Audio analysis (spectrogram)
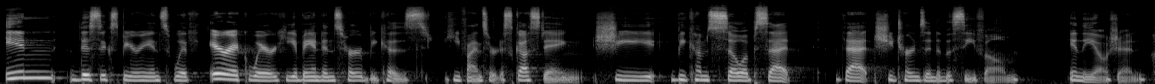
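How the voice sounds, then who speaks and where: A woman co-hosting a podcast, explaining things in casual, informal chat with an animated storytelling manner. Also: lowish voice, unhurried, vocal fry. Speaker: podcast co-host. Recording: long reverb, hall-like room.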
